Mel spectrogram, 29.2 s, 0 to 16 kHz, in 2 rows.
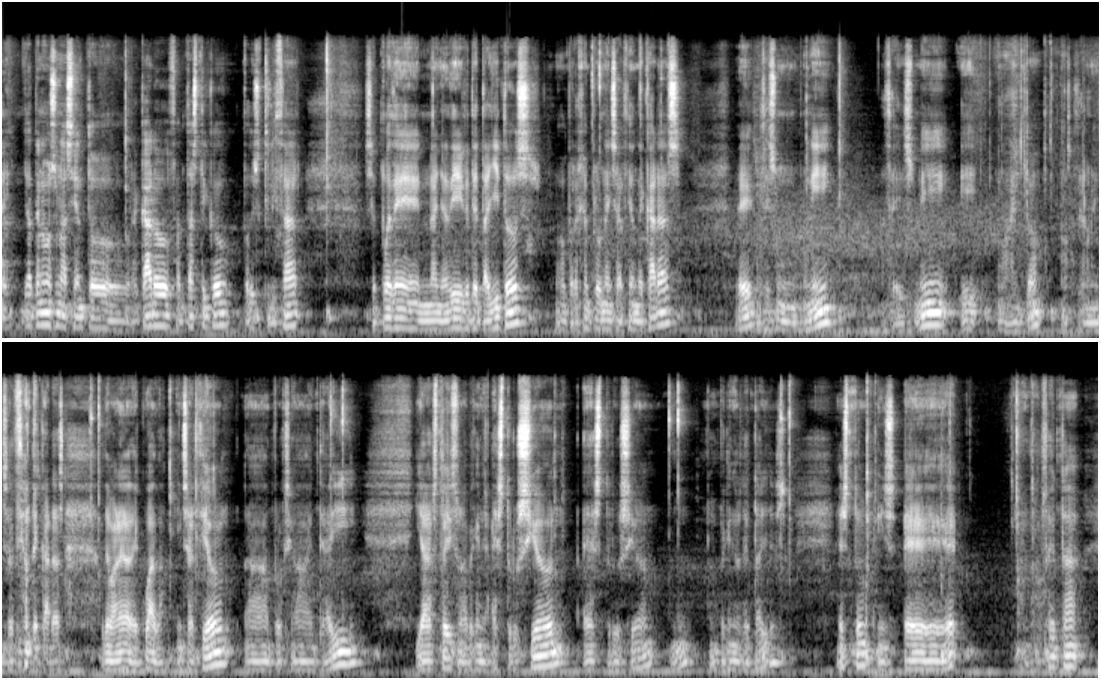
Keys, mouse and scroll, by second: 1.7 middle click, 3.1 middle click, 5.0 Tab, 6.1 Tab, 6.6 middle click, 7.9-10.8 drag, 8.9-10.4 right drag, 10.8 i, 14.1 ctrl+z, 15.2 i, 15.9-18.1 drag, 16.9 i, 22.1 e, 25.1-26.7 right drag, 27.0 right click, 28.5 ctrl+z.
